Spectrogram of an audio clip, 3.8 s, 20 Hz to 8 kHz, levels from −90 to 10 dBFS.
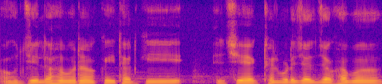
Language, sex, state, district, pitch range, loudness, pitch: Chhattisgarhi, male, Chhattisgarh, Sarguja, 125-130 Hz, -17 LUFS, 125 Hz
